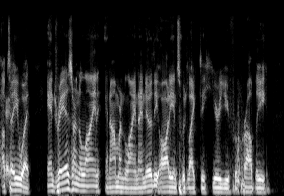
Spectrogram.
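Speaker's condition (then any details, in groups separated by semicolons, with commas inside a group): No condition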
